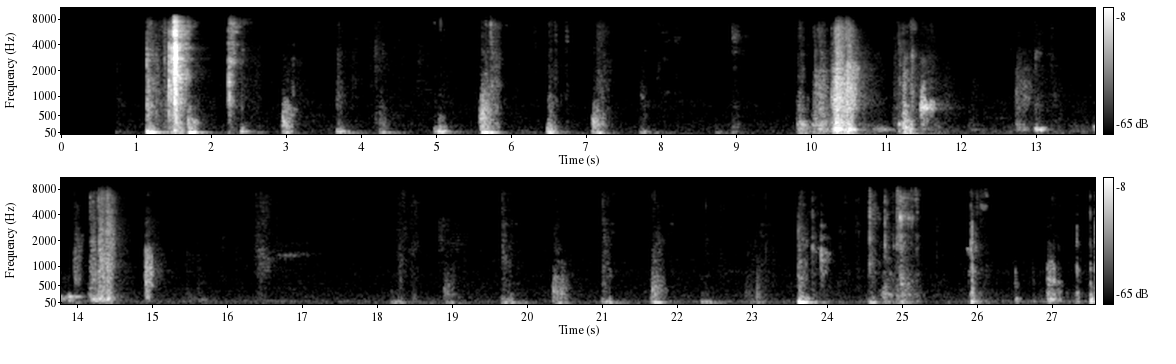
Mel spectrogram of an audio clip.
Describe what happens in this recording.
I walked across the living room (on crutches) and opened a window and then walked across the living room again.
